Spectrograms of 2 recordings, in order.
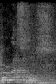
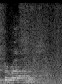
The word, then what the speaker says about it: peirasmos: All right, the Greek word for temptation is Peirasmos. That's how you pronounce it.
